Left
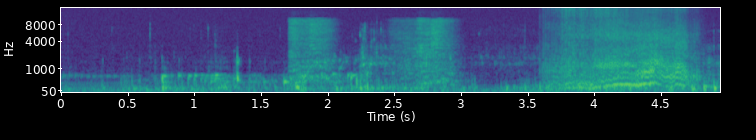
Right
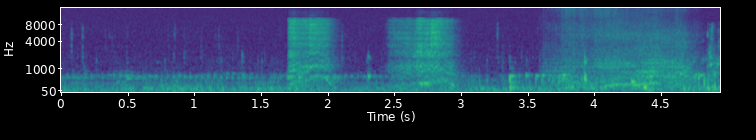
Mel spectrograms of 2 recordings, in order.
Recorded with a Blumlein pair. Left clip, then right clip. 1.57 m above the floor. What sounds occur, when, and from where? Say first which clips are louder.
1.7 s a zipper: right 3 dB; 70° right, 2.5 m
3.6 s a zipper: left 7 dB; 30° left, 1.0 m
